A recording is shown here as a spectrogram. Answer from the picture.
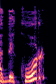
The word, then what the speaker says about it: декор: Интересно также, что слово «декорация» мы произносим через «е», а «декор» — через «э».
